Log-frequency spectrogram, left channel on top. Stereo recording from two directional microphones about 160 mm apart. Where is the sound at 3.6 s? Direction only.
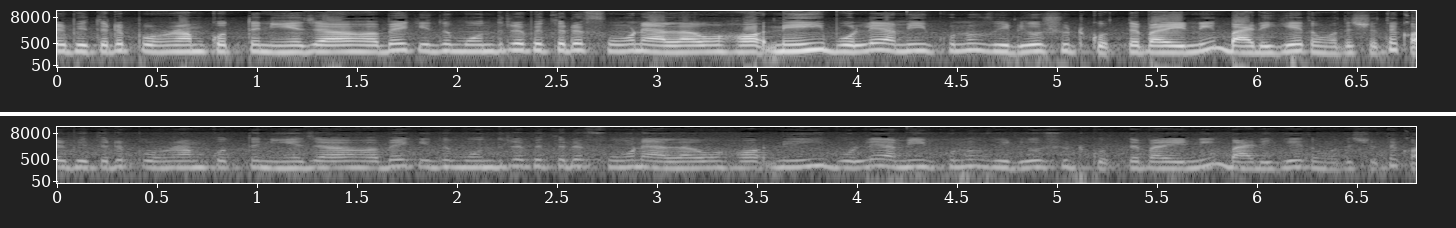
90° left.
